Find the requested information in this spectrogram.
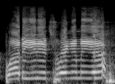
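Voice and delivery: loud, high-pitched flustered phone yell; hammed-up irate elderly dad; dad brushing off caller. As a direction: shout down a cold caller. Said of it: "My dad thinks it's a call centre".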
